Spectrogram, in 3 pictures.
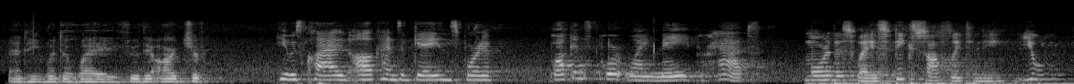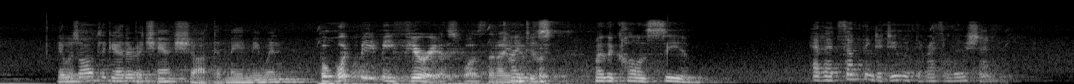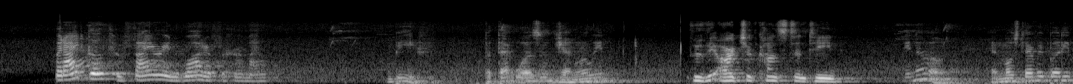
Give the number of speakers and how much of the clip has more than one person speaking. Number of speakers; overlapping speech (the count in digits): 6, about 2%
